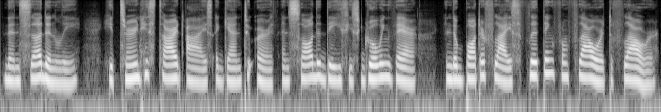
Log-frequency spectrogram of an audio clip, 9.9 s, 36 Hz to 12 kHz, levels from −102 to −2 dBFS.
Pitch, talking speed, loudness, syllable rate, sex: 195 Hz, 145 wpm, -17 LUFS, 4.3 syllables/s, female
